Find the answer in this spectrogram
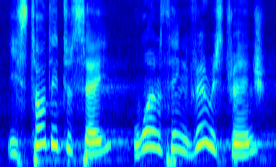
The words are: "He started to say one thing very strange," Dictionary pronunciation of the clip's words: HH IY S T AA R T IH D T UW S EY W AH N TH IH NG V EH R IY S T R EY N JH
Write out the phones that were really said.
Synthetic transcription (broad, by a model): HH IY S T AA R T IH D T UW S EY W AH N TH IH NG V EH R IY S T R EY N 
